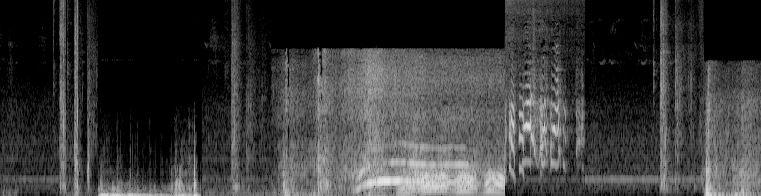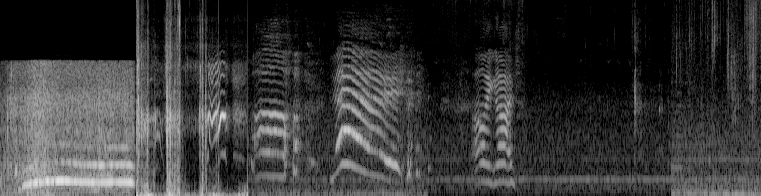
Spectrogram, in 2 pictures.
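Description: A recurve bow shot at a water balloon triggers a big bucket of ice water, which crashes down onto a person with a loud rush of water. A long scream runs over the drenching, and high, falling squeals follow.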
